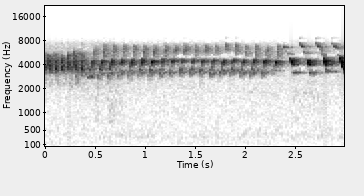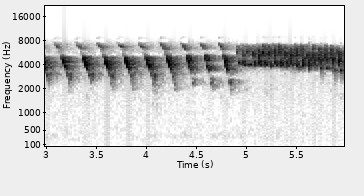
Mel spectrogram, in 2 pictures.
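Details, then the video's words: Yellow canary keeps up a lively song. It opens with a fast pulsing high trill, moves into evenly spaced falling chip notes about four per second, and closes with a dense, sustained buzzy roll. "canary / kenari kuning / yellow gacor"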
